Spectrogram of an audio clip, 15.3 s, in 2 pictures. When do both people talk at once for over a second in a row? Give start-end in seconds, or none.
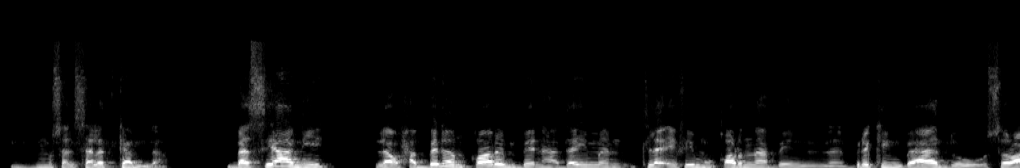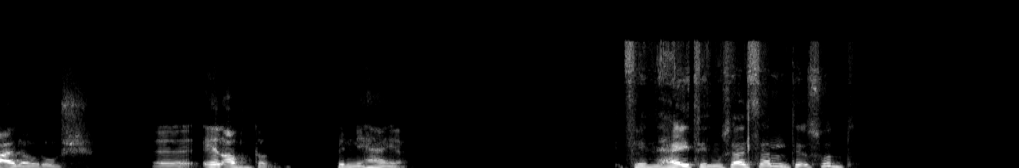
none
